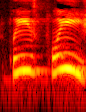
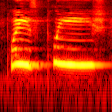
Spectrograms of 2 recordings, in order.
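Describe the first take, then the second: First: Loud begging cubs; loud, insistent plea; pleading shout. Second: Very loud, high begging; shrieked child's begging; louder pleading shout. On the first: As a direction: call it out, begging. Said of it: "shouted the cubs". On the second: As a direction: yell the plea for everyone to hear. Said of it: "so loudly that the whole". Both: A narrator's reading.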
